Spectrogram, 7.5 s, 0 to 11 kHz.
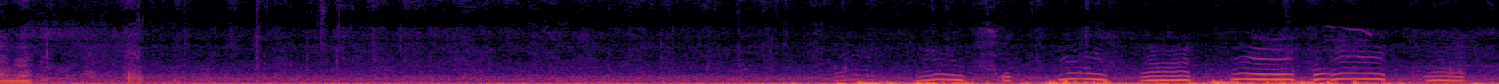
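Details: German Shepherd litter of 8 pups with their mother: low muffled rumble at first, then after four seconds a burst of high, bending whimpers repeated rapidly, loud and clear, overlapping one another.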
